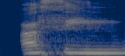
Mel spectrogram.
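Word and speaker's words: Arsène: Arsene Wenger?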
